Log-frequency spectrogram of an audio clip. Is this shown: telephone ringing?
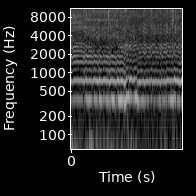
no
